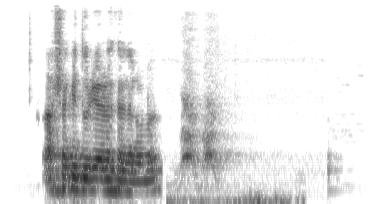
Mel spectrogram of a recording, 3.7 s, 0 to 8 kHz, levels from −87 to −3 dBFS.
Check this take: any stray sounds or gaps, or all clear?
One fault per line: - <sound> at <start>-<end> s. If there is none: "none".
- bark at 1.7-3.1 s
